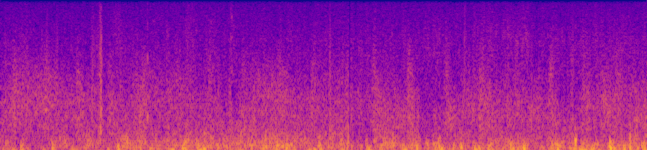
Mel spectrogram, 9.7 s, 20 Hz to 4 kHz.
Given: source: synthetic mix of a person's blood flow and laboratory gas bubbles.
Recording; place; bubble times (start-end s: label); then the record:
Doppler ultrasound of blood flow; subclavian vein
2.04-2.43 s: bubbles
2.55-2.62 s: bubbles
2.75-2.87 s: bubbles
3.41-3.52 s: bubbles
From the record:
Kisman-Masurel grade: 121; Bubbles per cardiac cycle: 1 to 2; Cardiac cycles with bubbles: 10 to 50%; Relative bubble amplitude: barely perceptible (0.100 to 0.250); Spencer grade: 2 (many but less than half of the cardiac periods contain bubble signals, singularly or in groups); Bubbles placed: anywhere in the cardiac cycle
